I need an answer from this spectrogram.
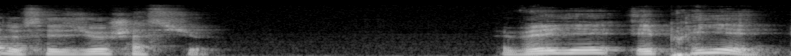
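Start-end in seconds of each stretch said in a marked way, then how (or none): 2.5-3.9 put-on exhorting old prophet. A narrator's reading. Old sailor exhorts Blore from the step, slow and solemn. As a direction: preach it slowly like a doom prophet. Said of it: "exhorta-t-il".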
